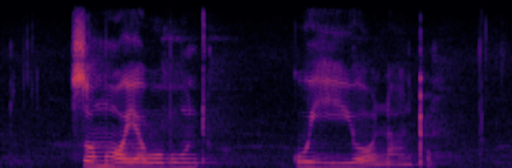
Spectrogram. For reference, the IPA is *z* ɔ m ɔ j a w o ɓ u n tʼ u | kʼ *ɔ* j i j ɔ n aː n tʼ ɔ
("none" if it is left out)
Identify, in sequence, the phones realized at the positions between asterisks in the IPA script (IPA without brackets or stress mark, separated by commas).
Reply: s, u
